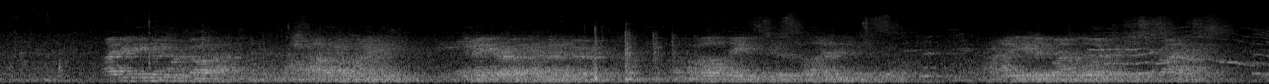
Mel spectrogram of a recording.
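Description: A man chants aloud in a large echoing hall.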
